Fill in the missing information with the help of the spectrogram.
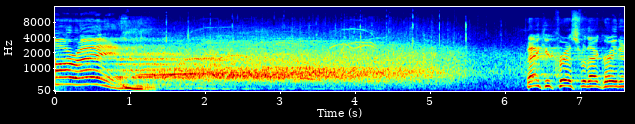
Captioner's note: applause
